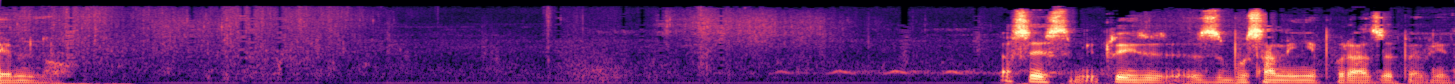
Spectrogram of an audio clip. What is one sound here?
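Waves lap gently on a shore.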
